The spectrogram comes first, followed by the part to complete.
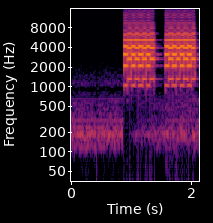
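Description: Telephone ringing: two short warbling rings about half a second each, starting about a second in.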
